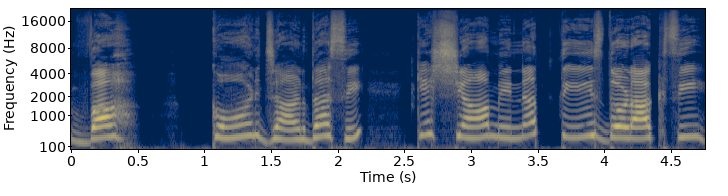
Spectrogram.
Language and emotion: Punjabi, surprised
